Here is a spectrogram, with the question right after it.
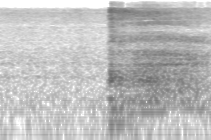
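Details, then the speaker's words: A dog (Snickers) coughs once, a single harsh, noisy burst from across a small room after a brief quiet stretch. "can probably hear Snickers coughing back there."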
